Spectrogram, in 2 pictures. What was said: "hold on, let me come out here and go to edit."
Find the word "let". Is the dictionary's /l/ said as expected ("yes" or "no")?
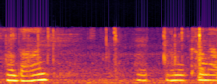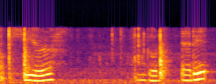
no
